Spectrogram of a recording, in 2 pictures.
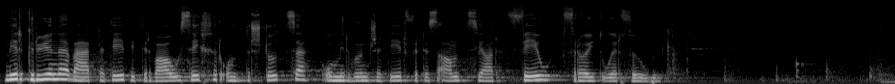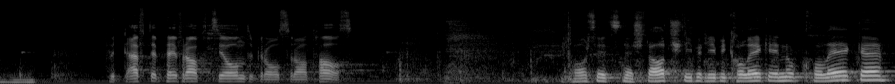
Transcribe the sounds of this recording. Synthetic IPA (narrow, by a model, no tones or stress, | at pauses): mɪːɾɡɾyənəʋæːɾd̥əd̥ɪːbɪdəɾʋɑːwsɪχəɾʊ̰nt̪əɾʃtɵt͡səʔʊmɪːɾʋɵnʃəd̥ɪːɾfʏɾd̥ɑsɑmt͡sjɑːɾfɪːwfɾœʏduɛɾfɵwik | fʏtɛfd̥eːpʰeːfɾɑkt͡sjoːnd̥̪əɾɡ̥ɾoːsɾɑːt̪hɑːs | əfoːɾsɪt͡sən̩d̪əʃtɑːtʃɾiːbəliːbəkχɔleːɡɪnːəʊkʰχɔleːɡ̥ə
